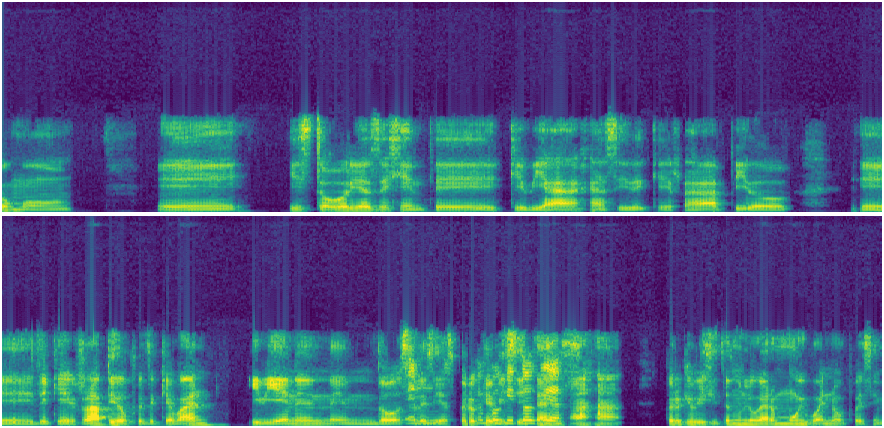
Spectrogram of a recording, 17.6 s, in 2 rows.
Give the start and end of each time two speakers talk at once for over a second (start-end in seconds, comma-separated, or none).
12.8-14.6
